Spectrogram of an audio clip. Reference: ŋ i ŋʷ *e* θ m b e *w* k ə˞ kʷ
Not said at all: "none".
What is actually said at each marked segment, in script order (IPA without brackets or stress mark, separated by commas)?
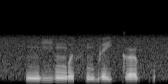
ɨ, j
